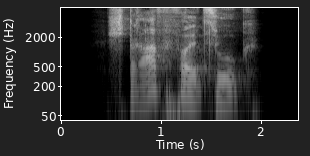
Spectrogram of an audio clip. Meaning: execution of a sentence
- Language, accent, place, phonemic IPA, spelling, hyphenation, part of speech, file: German, Germany, Berlin, /ˈʃtʁaːffɔlˌt͡suːk/, Strafvollzug, Straf‧voll‧zug, noun, De-Strafvollzug.ogg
